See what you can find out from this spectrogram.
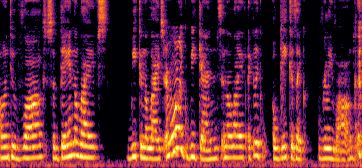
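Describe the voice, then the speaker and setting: In an American accent, a woman speaks somewhat breathily at a moderate pace and medium pitch, with ordinary pitch variation. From US Midwest, Chicago suburbs. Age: 20s. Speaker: lifestyle vlogger. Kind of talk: casual chat. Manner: animated.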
